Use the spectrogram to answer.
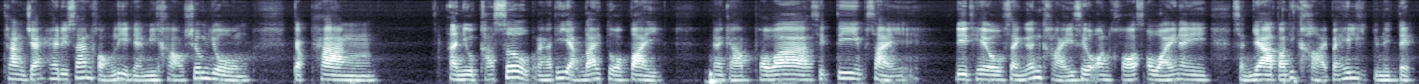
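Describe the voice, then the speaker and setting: A man's voice: fairly high pitch, normal speed, a bit bright. A young man hosting a football news channel, chatting casually through the latest updates with many polite filler particles and thinking aloud.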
